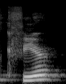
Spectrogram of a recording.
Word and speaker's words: Kfir: yes of course so um my name is kefir it's a little bit unpronounceable name it's because it comes from the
